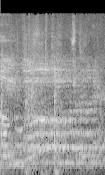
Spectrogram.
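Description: A group of children singing together, holding long notes.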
